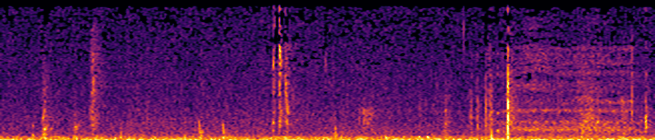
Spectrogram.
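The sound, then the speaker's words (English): Someone sips water: soft wet mouth clicks and small gulping noises scattered over a steady low hum, with no one speaking. “I'm going to take a sip of water, cool down.”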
